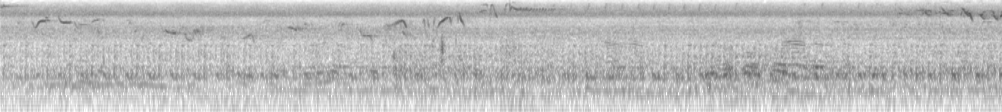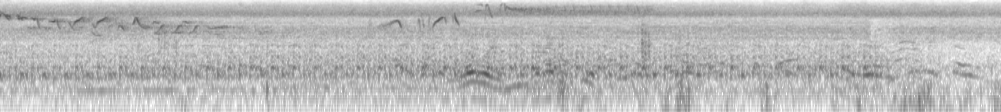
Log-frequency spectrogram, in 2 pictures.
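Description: A train's engine running with a steady drone as it moves slowly along the track, with birds chirping throughout.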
